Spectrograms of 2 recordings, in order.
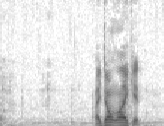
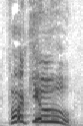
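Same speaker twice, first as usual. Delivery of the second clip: sudden yell; 12 dB louder than usual. Real, not acted. Sarcastic outburst at enemies.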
